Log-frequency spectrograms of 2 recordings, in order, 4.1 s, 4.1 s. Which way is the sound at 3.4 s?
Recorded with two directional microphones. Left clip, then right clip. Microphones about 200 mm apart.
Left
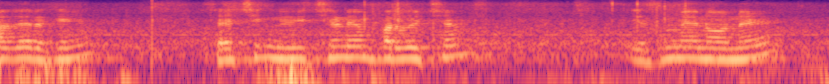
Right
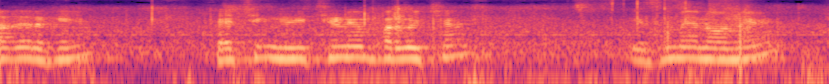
35° left (ahead or behind).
